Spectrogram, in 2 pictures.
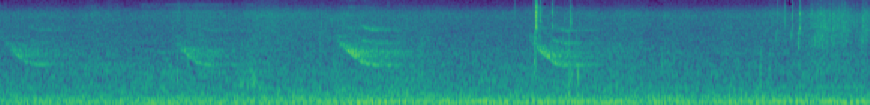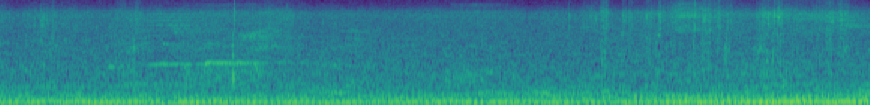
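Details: Baby monkey under attack from an angry female, screaming so its mother will come help: four sharp descending shrieks in the first few seconds, one brief flat tone later, then mostly rumbling background noise and clatter.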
